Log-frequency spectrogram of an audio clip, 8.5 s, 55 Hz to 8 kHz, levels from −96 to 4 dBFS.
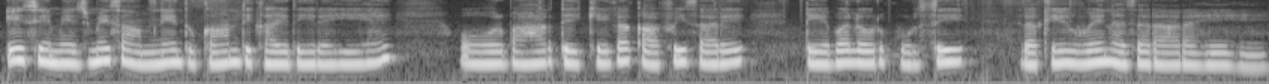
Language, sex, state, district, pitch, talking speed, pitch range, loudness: Hindi, female, Rajasthan, Jaipur, 195 Hz, 165 wpm, 185-210 Hz, -18 LUFS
